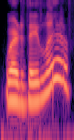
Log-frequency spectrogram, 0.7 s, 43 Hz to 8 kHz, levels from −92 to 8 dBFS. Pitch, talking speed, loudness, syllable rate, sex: 250 Hz, 325 wpm, -15 LUFS, 8.1 syllables/s, female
